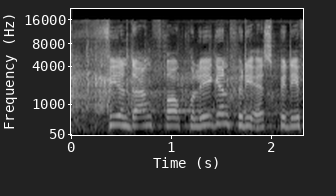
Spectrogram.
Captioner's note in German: Beifall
